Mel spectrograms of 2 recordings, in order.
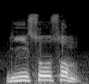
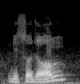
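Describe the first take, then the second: First: The last syllable begins with an s sound. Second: The last syllable begins with a j sound. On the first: "리소솜 하니까 당황하지 마세요. 이렇게 발음하기도 해" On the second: "맨날 리소좀이라고 했다가"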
